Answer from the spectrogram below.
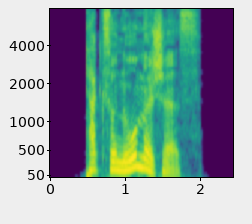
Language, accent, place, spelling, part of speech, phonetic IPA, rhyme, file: German, Germany, Berlin, taxonomisches, adjective, [taksoˈnoːmɪʃəs], -oːmɪʃəs, De-taxonomisches.ogg
- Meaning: strong/mixed nominative/accusative neuter singular of taxonomisch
